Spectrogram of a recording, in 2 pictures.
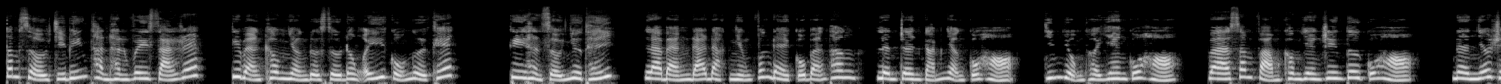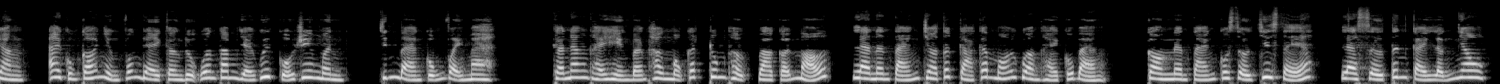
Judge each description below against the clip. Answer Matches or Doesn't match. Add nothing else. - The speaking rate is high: Doesn't match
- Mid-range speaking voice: Doesn't match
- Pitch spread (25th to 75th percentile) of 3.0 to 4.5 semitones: Doesn't match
